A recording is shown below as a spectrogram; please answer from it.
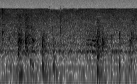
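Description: A man's quiet, stifled laughter through a hand held over his mouth: a run of short, faint squeaky breaths.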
